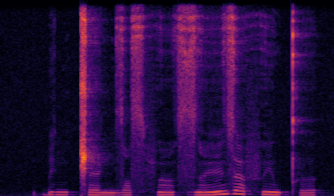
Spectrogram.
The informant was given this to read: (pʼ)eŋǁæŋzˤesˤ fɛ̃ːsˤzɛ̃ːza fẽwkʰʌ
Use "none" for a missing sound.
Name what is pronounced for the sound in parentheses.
ɓ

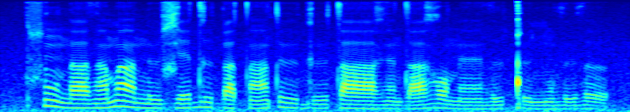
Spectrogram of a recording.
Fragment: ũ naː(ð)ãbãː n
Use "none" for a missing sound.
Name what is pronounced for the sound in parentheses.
ð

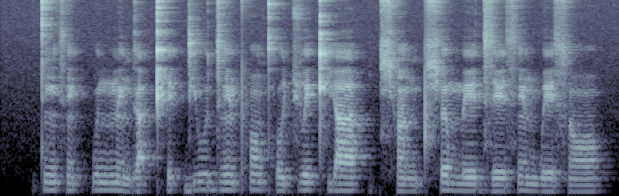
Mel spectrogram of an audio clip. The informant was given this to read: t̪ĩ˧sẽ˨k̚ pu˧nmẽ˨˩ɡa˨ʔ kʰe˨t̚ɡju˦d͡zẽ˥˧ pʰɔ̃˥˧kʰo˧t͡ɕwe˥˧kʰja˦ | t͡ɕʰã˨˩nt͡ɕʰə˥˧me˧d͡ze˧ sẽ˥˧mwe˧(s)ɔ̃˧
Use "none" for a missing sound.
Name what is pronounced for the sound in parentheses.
s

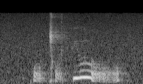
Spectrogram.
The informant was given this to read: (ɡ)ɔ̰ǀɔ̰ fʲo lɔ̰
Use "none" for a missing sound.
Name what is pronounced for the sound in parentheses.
k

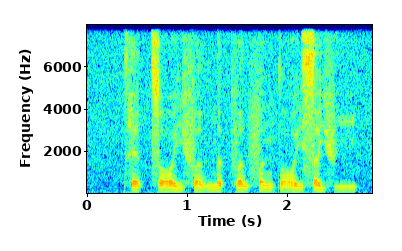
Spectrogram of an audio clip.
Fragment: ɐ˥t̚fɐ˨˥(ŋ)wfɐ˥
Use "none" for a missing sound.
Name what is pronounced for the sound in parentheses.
none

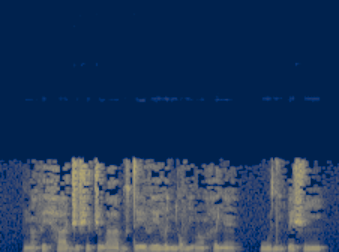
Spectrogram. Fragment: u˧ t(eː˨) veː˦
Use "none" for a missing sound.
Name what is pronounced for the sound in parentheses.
eː˨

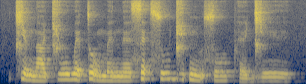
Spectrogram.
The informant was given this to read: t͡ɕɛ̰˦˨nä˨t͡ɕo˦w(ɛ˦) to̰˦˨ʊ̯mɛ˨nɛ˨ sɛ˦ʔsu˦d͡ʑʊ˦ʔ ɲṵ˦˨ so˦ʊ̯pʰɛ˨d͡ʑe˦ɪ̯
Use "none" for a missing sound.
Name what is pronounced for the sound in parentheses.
ɛ̰˦˨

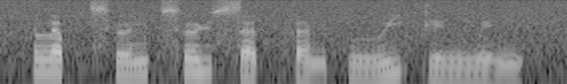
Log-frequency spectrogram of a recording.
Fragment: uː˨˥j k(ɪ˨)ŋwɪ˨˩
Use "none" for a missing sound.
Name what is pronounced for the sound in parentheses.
ɪ˨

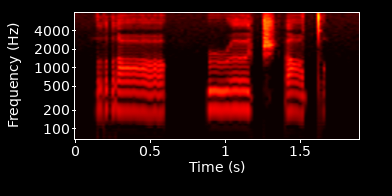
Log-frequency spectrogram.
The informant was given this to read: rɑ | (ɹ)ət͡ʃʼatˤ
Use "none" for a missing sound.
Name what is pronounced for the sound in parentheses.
ɹ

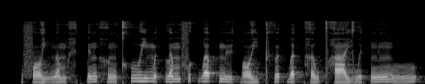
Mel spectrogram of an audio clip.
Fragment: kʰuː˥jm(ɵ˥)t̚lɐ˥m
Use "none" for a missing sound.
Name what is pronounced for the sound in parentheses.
ɵ˨˥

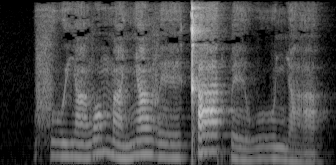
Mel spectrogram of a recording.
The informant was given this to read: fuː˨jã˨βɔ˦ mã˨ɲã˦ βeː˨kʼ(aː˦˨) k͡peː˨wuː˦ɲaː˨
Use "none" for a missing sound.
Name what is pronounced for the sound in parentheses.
aː˦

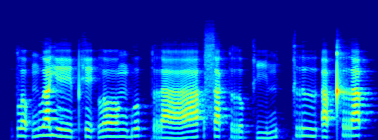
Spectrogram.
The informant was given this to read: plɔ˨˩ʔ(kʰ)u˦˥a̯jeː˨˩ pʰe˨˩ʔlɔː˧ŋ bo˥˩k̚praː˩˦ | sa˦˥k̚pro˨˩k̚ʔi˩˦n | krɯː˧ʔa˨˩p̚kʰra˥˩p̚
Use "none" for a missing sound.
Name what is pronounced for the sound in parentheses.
ŋ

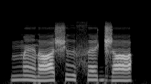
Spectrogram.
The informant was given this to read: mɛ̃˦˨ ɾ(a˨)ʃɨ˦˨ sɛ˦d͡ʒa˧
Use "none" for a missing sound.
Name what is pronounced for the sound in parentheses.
a˨˦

